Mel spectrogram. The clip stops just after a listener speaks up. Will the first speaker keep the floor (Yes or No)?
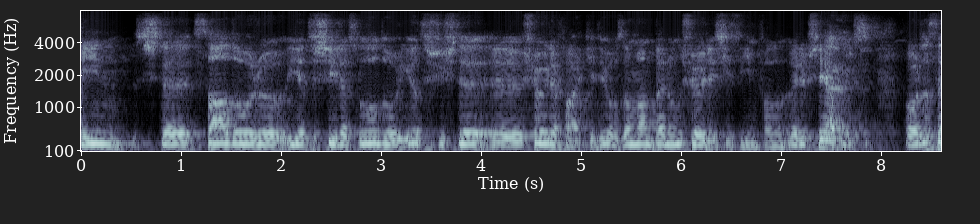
Yes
